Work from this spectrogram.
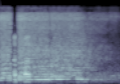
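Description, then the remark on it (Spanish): A loud car roars past, its engine noise rising quickly, holding a broad growling tone, then fading away over about a second. “Perdón, pasó un carro haciendo mucho ruido.”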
